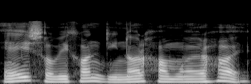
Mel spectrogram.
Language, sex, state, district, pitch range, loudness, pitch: Assamese, male, Assam, Kamrup Metropolitan, 125-145 Hz, -14 LUFS, 130 Hz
